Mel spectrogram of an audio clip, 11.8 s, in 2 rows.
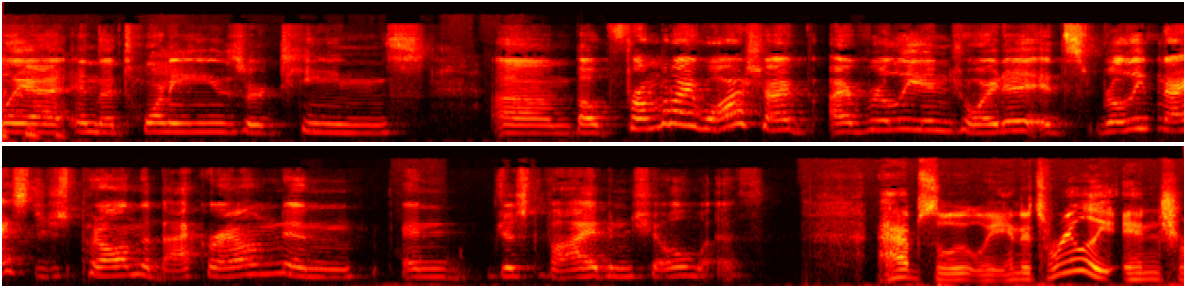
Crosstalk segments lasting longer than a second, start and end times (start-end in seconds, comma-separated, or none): none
